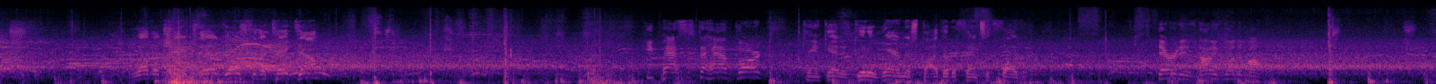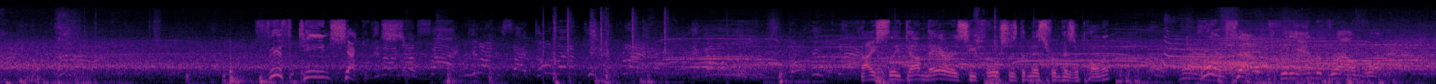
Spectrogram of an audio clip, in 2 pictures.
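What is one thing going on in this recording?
Punches thud heavily against a body, over and over.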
